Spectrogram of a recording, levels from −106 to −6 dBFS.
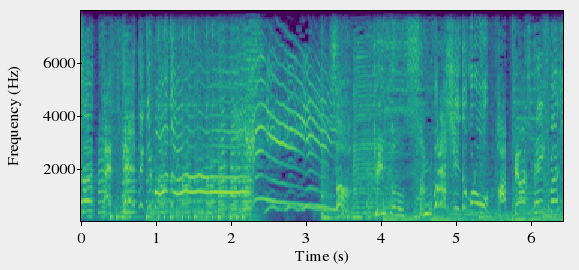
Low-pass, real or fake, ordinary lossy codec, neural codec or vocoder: none; real; none; none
